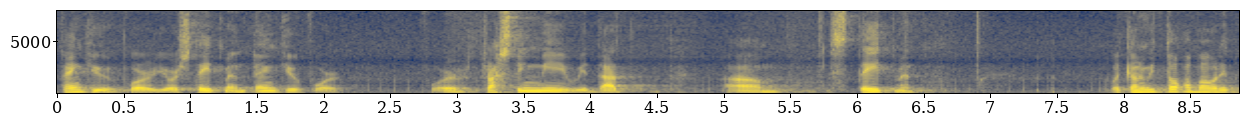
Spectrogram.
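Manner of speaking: calm and kind, lightly done; gentle reply. Retold or imitated. Speaker gently answering a coworker, understated. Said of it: "I responded with".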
